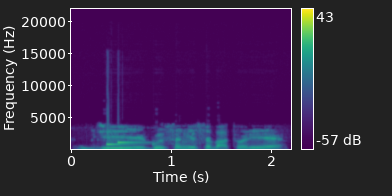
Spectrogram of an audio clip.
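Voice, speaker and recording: A tinny phone line carries a man's fairly high voice. He has a Bhojpuri accent and works as a reporter, interviewing by phone. His questioning is pushy, confrontational and scolding. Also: unhurried, no echo, soft background music. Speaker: media reporter questioning a caller. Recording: tinny, band-limited phone call.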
